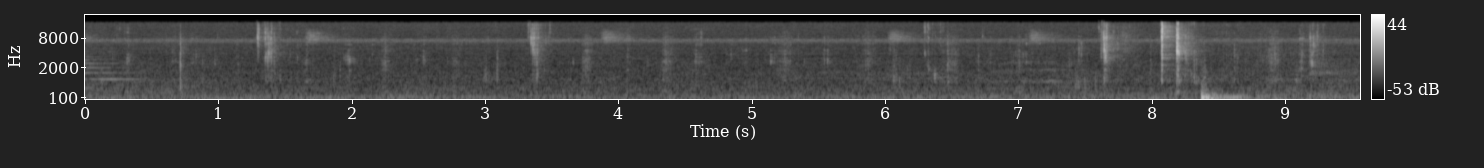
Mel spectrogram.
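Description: Close-miked chewing of a soft aloo tikki burger, with wet mouth clicks and smacks scattered throughout. A louder cluster of clicks and a low thump come about eight seconds in.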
